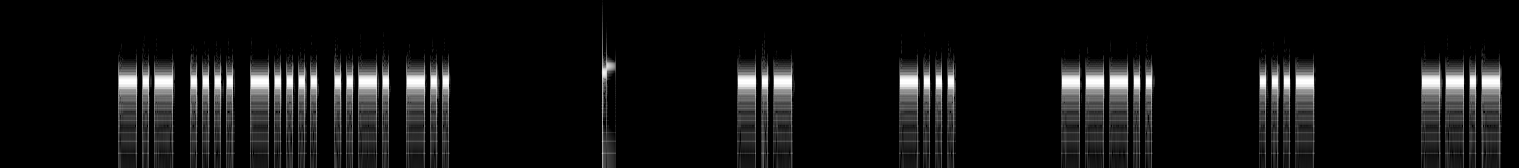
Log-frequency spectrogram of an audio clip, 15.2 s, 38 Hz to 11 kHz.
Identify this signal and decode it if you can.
Morse code, heard as a keyed tone, about 20 wpm, spaced as for 10 wpm, 700 Hz. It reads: KH6FD KB8VQ
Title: USA Call Signs - 6x Character Spacing - 20wpm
